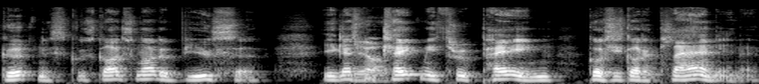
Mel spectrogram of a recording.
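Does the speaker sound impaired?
Yes: cleft palate (Pierre Robin syndrome); congenital Pierre Robin syndrome, severe cleft palate, underdeveloped chin, nasal passages, ear, nose and throat affected, hearing problems; still affected by cleft palate, yearly operations until 18, operations every 3-4 years since; delayed speech development, audible speech impediment, listeners often ask for repetition.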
